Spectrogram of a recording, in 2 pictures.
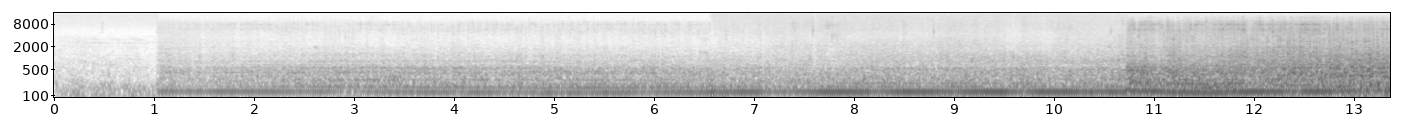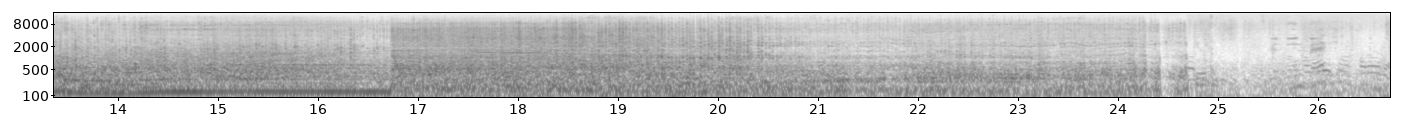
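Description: A vehicle engine running with a steady low hum that stops about two-thirds of the way through, with noise and voices around it.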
